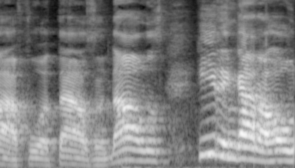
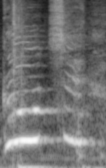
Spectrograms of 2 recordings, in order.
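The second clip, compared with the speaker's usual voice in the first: mock crying wail; 4 dB louder than usual. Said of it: "read you for crying".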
